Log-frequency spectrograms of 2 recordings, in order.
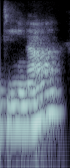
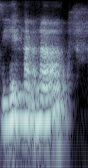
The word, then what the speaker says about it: Dina: I'm Dina, pronounced Dina, not Deanna.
